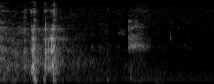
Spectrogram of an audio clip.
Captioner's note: laughter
